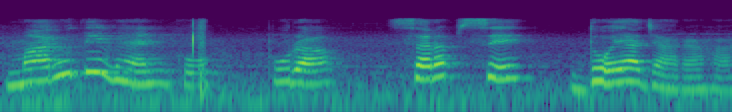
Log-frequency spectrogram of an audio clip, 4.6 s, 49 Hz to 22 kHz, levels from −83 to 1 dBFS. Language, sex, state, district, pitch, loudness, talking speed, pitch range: Hindi, female, Madhya Pradesh, Dhar, 260 Hz, -20 LUFS, 120 wpm, 230-305 Hz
